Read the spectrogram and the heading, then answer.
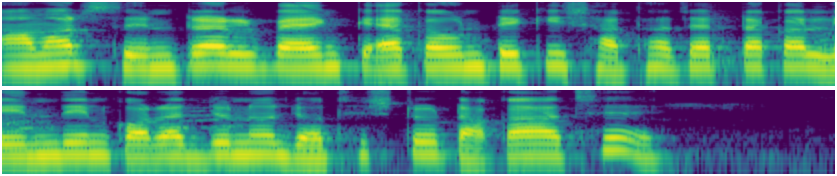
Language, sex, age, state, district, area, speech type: Bengali, female, 45-60, West Bengal, Alipurduar, rural, read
